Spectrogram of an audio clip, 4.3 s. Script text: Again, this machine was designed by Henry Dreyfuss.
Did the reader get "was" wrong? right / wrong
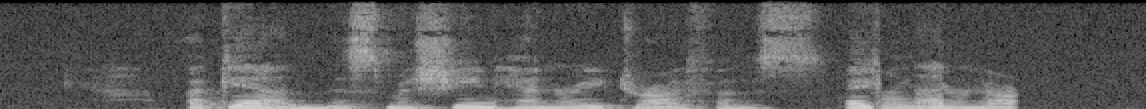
wrong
